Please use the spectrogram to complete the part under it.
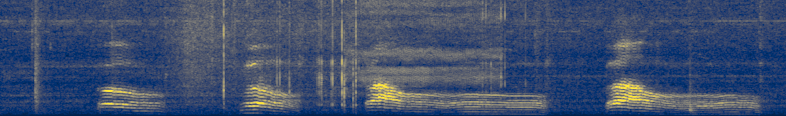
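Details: Talkative black-and-white domestic cat meowing indoors. It gives four meows: two short ones that rise and fall, then two long, wavering, drawn-out meows, with faint clicks and handling noises between them.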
